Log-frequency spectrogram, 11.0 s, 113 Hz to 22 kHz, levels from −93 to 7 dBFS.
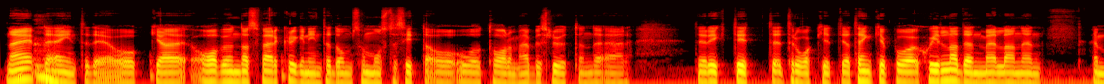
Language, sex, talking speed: Swedish, male, 180 wpm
